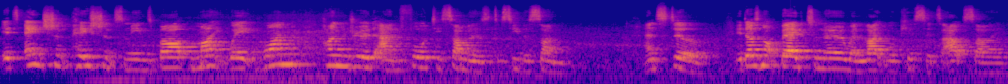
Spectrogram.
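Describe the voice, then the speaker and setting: Noticeable background noise runs behind a woman speaking at a fairly slow pace. Her fairly high voice shows ordinary pitch variation and big swings in loudness. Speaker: poet. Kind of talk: spoken word poetry performance.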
